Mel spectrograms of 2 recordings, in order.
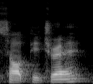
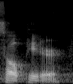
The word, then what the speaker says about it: saltpeter: It's written with a R-E, so it might be pronounced in certain places saltpetre, but I know it as saltpeter.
